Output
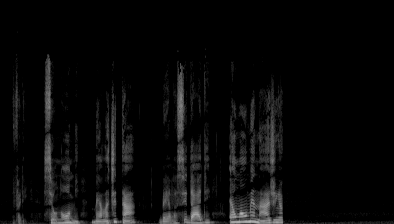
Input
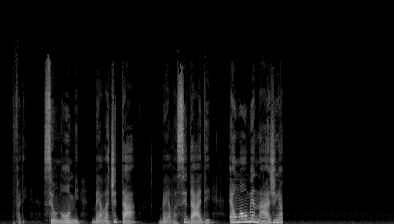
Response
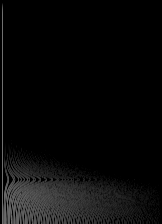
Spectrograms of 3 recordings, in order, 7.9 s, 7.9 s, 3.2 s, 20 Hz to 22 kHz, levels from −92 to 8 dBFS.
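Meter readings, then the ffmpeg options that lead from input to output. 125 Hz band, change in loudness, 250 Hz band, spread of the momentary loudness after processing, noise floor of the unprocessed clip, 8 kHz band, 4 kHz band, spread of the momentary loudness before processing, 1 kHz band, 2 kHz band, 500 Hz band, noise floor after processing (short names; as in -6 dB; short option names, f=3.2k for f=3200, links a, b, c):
-2.0 dB, -2.0 dB, -1.0 dB, 17 LU, -75 dBFS, -6.5 dB, -5.5 dB, 14 LU, -2.5 dB, -2.0 dB, -5.0 dB, -79 dBFS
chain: -filter_complex "[0:a]asplit=2[a][b];[b]afreqshift=0.35[c];[a][c]amix=inputs=2:normalize=1"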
